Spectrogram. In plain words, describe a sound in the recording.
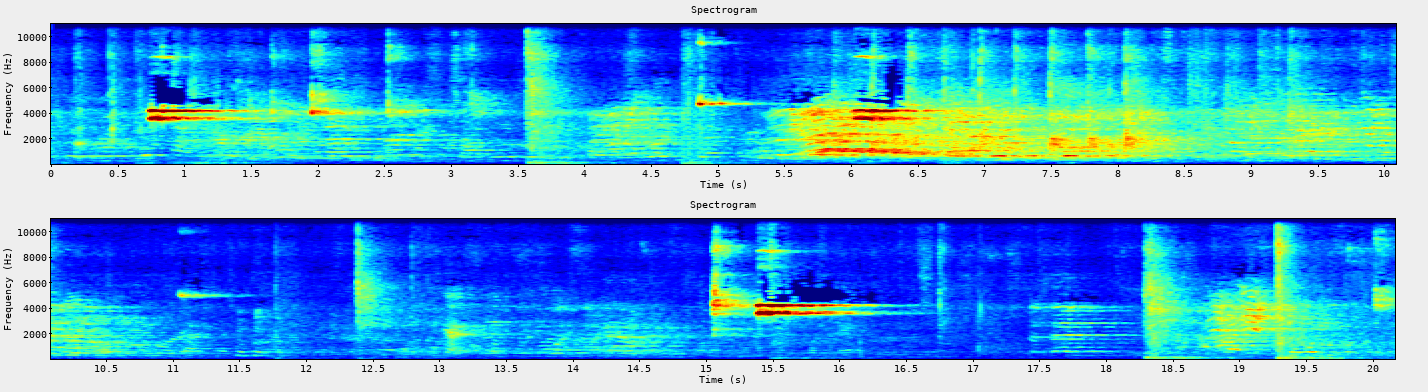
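A volleyball is hit with sharp thuds in a large echoing gym.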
